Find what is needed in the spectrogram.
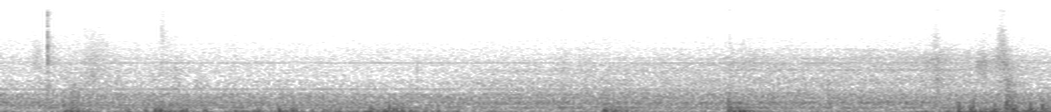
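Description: Small electric fan heater running on its higher fan speed: a steady blowing hiss with a faint motor hum. A few dull low knocks sound over it, the strongest about halfway through.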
